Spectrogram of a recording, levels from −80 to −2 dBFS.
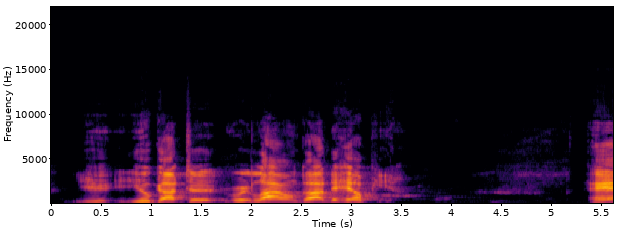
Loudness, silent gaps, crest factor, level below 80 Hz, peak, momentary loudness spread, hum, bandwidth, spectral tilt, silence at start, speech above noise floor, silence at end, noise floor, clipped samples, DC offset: -20 LUFS; none; 22 dB; -72 dBFS; -2 dBFS; 17 LU; none; 11.5 kHz; -1 dB/octave; 0.35 s; 42 dB; 0 s; -64 dBFS; under 0.1%; under 0.1%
